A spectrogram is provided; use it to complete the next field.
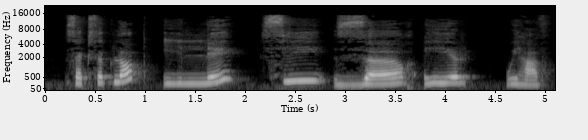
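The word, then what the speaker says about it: six heures: 6 o'clock, il est 6 heures.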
